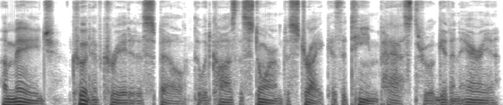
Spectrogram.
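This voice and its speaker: A man performs an arrogant vampire in an audio roleplay. His voice is extremely deep and heavily rasped. He speaks slowly and with dramatic weight, recorded dry and close. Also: steady tone, no room sound, full character voice. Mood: suspicious. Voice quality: very deep, rough husky voice. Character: arrogant male vampires plotting, grave and cocky. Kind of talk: scripted audio roleplay acting.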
